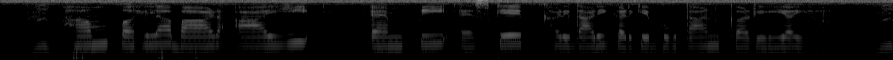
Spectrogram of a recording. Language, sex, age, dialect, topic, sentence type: Magahi, female, 18-24, Western, banking, statement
